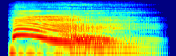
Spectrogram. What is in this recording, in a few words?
Male Human Thinking; zh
